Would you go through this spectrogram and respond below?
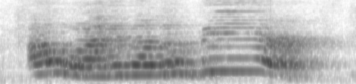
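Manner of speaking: booming, very loud, high-pitched, slow, drawn-out bellow. Showing how to act out a man's words for a jury, shouting. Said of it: "you shout".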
